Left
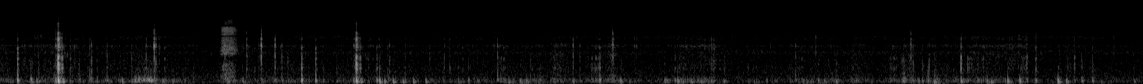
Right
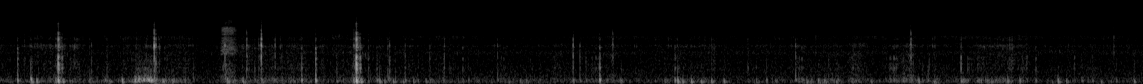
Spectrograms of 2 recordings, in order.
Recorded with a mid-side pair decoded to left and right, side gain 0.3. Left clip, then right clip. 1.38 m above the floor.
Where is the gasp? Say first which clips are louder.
Left 2 dB; 45° left.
